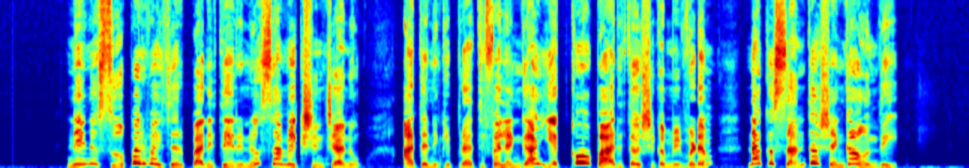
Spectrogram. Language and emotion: Telugu, happy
